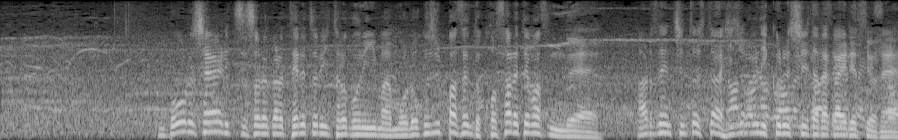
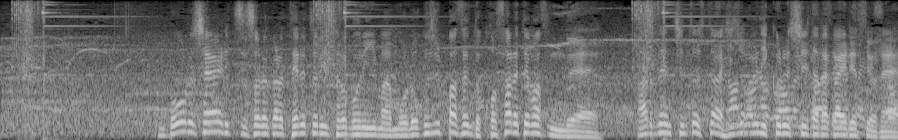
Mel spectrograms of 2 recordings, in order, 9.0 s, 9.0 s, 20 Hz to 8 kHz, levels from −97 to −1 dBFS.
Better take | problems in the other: first | background sound (Bell / Mechanisms); 16 dB below the speech

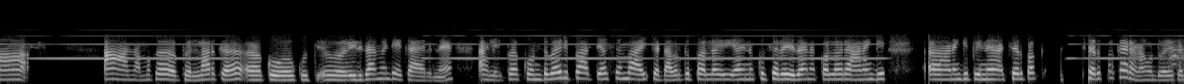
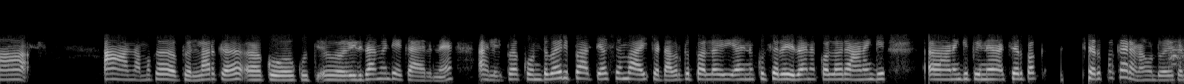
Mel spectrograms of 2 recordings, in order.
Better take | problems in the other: second | background sound (Wind instrument, woodwind instrument); 14 dB below the speech

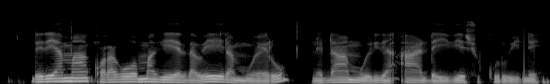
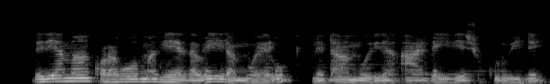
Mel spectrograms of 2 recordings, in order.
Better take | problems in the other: first | noise reduction (neural mask model DeepFilterNet 3)

